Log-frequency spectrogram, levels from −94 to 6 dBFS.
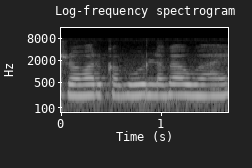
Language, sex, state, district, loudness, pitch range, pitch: Hindi, female, Jharkhand, Sahebganj, -35 LUFS, 215-220 Hz, 220 Hz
